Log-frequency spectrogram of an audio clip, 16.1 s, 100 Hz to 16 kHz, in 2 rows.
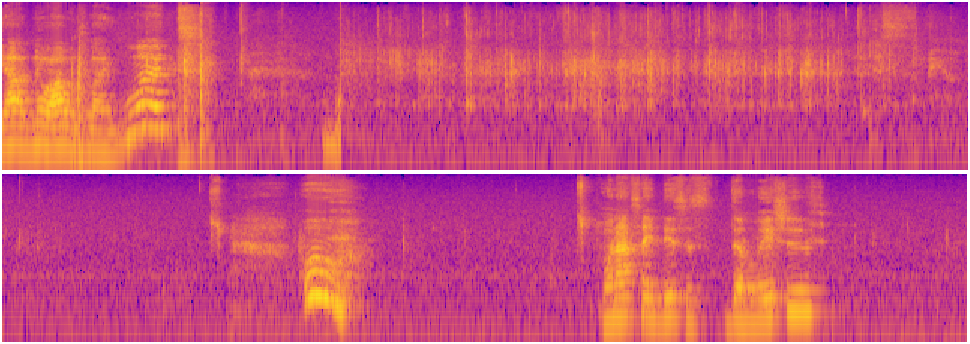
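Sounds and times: liquid splashing in glass jar: 2.8s - 8.4s.

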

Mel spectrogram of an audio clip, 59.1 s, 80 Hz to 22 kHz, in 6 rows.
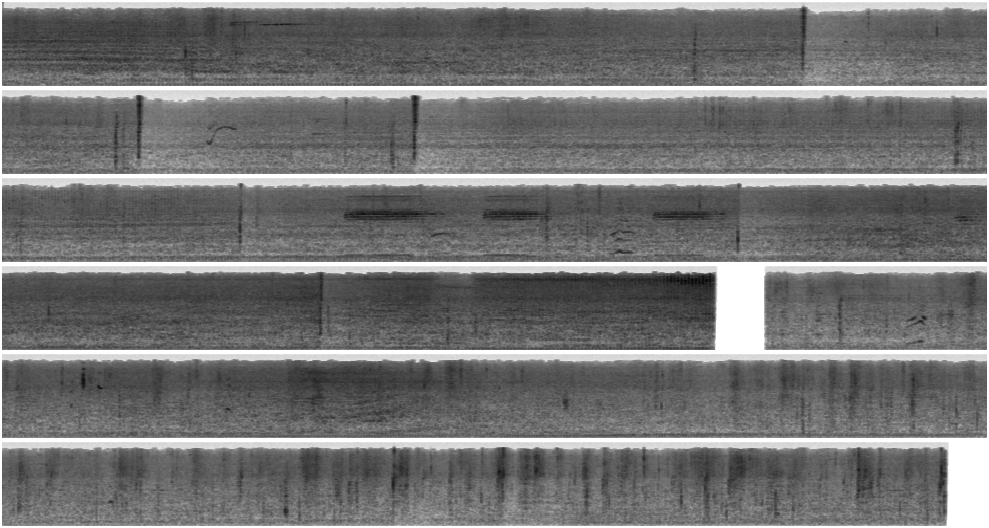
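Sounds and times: road traffic: 0.0s - 58.7s
car horn toots: 23.1s - 25.2s, 26.2s - 27.0s.

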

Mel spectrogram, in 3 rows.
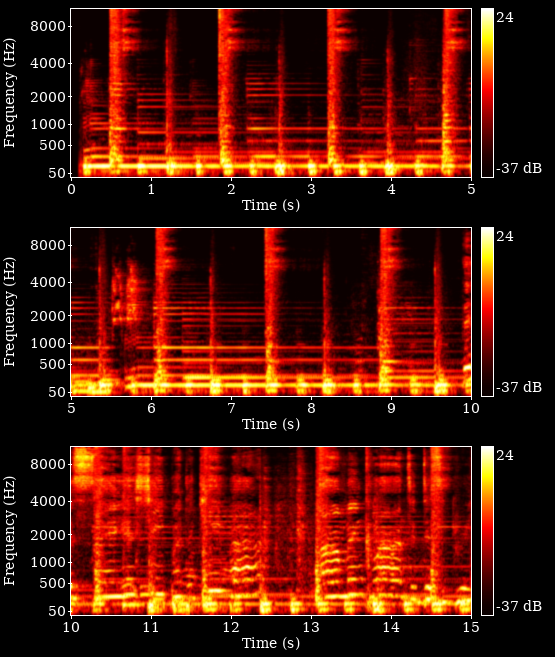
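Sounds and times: bass guitar: 0.1s - 15.0s
electric guitar: 0.1s - 15.0s
drum kit with cymbal hits: 0.2s - 15.0s.

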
